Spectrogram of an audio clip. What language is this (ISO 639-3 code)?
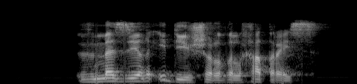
kab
